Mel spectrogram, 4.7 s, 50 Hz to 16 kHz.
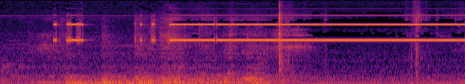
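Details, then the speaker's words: Orion R545A radio under restoration, tuning gang checked with continuity tester: steady beep holding unbroken as gang rotates, silent mid-travel, beeps again at end; tuning capacitor has a short or multiple shorts, location not yet found. "so yes this tuning gang and it's the one I said I suspected does have a short or maybe even multiple shorts"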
